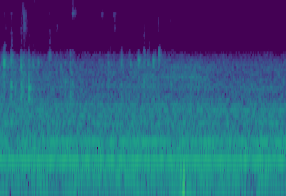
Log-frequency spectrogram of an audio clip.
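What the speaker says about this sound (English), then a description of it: "add some water" Water pours into blackcurrant pulp with a steady liquid trickle and gurgle, close and quiet, running continuously throughout.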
